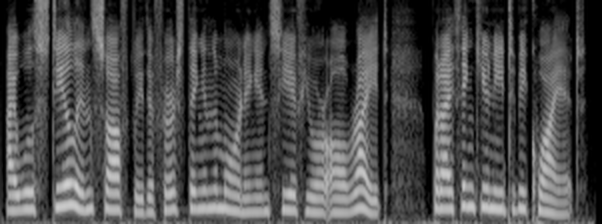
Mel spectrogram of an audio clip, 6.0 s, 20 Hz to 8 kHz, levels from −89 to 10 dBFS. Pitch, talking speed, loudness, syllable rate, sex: 210 Hz, 260 wpm, -18 LUFS, 5.4 syllables/s, female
